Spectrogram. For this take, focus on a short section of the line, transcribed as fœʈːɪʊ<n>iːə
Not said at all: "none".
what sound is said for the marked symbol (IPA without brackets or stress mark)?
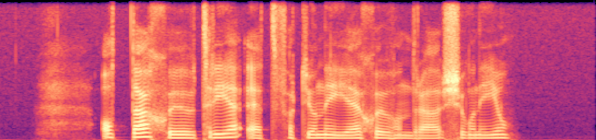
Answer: n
